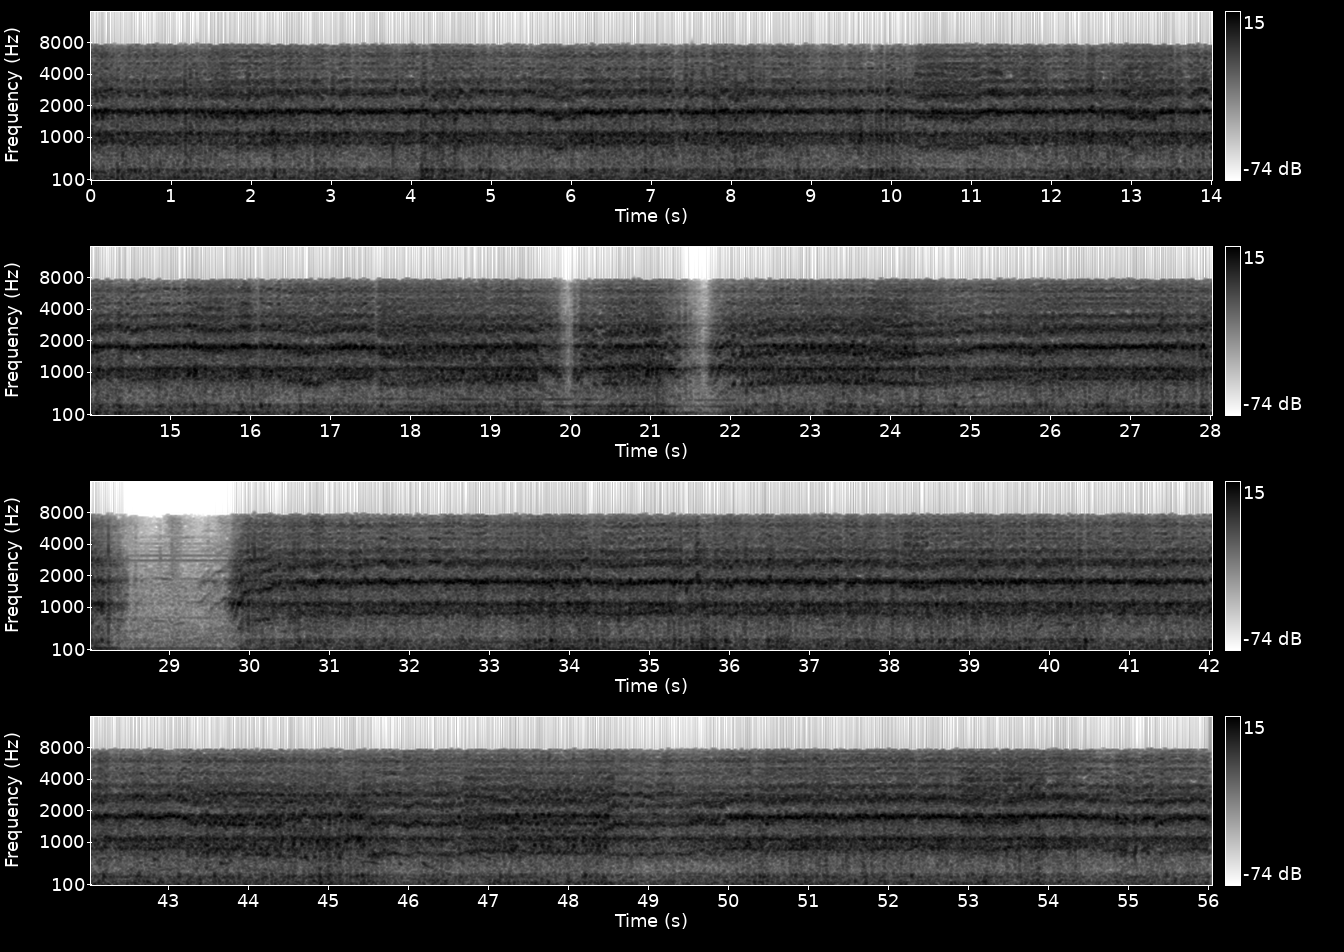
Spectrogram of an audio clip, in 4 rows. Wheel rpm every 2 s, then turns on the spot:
230, 230, 230, 230, 230, 220, 230, 230, 220, 180, 120, 160, 210, 210, 40, 190, 230, 230, 230, 230, 240, 230, 210, 200, 190, 230, 230, 220.
none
